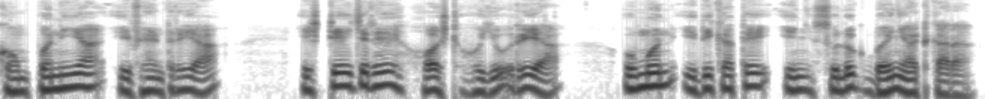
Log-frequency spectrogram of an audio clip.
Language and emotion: Santali, fearful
